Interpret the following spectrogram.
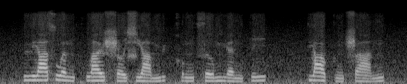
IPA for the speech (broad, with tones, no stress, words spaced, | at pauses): ljä˧˥swə˨˩n kʰwa˥ɪ̯ʂɤ˧˥ ɕjä˨˩my˥kʰʊ˧˥ŋ sɹ̩˧˥mjɛ˨˩nt̪i˥ | t̪jɑ˥˩ʊ̯kɤ˩ŋ ʂa˨˩˦n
